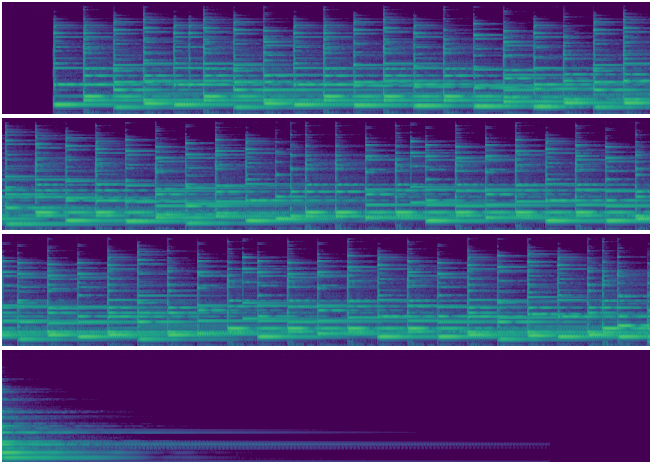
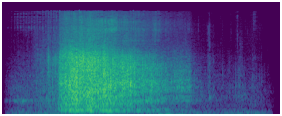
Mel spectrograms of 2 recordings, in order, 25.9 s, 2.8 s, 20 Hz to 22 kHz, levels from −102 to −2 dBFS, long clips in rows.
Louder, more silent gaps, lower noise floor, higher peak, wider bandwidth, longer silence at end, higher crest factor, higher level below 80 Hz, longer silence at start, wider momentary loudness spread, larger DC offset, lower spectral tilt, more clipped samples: second, -34 LUFS vs -24 LUFS; neither; first, under -90 dBFS vs -66 dBFS; second, -18 dBFS vs -6 dBFS; about the same, 18 kHz vs 16.5 kHz; first, 5.4 s vs 0.9 s; second, 16 dB vs 24 dB; second, -76 dBFS vs -66 dBFS; about the same, 0.5 s vs 0.45 s; second, 3 LU vs 20 LU; neither; first, -3.5 dB/octave vs -2 dB/octave; neither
